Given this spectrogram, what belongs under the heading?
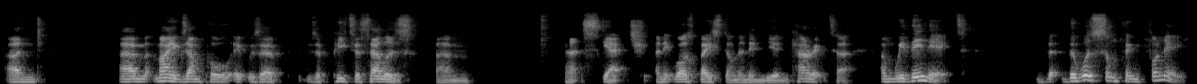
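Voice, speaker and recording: A man in his fifties from south Manchester who speaks in a measured, reflective way as a podcast co-host, with hesitant ums. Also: mid-range voice, animated, a bit bright. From south Manchester, England. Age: 50s. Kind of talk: casual chat.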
